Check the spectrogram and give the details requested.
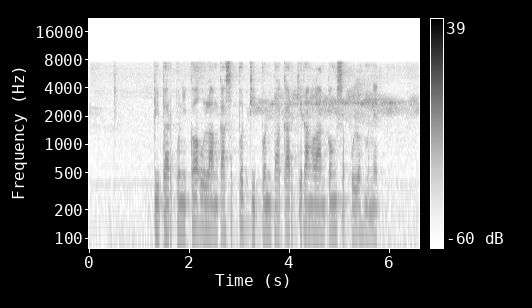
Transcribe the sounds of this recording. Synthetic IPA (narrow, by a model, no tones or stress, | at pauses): b̥i̤b̥a̤rpunikɔʔulamkasəb̥ʊ̤t̪̚d̪̥i̤pʊnb̥a̤karkiɾaŋlaŋkʊŋsəpulʊhmənɪt̪̚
